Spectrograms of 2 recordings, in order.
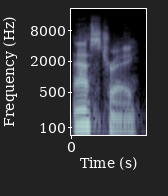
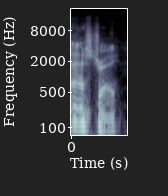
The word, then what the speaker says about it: Astray: wanna- The dude's name is Miles Astray, not Ashtray, Astray.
